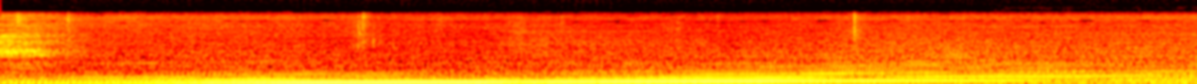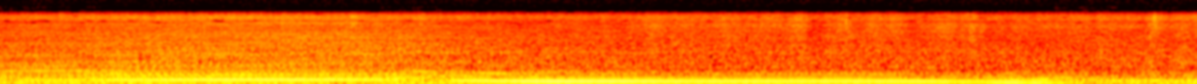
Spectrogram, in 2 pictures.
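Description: vehicle, car engine accelerating

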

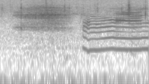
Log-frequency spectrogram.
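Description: animal, cat meowing

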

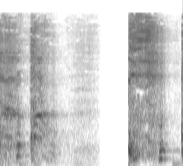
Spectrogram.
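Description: human body sound, coughing

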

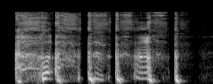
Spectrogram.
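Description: human body sound, coughing

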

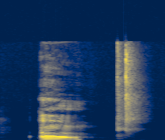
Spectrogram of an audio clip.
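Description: human body sound, yawn

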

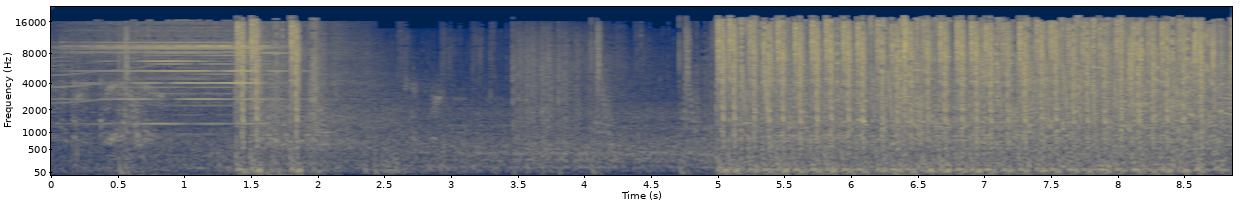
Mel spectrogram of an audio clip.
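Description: sound effect, video game gunfire

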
